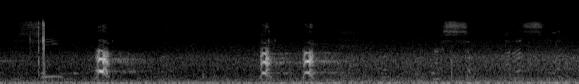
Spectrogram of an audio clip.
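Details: Dog during bungee-lead bite training, covering grip, struggle and calming. One sharp bark, then after a pause two more close together, over low steady background noise with a faint hiss.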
